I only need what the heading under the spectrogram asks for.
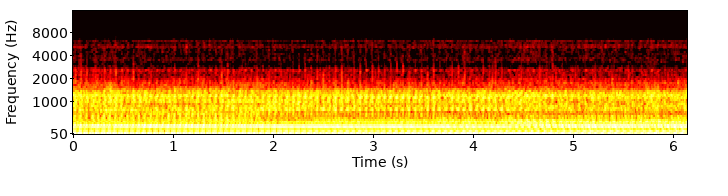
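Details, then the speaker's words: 1977 Chevy LUV idling a bit fast with an even low rumble and faint hiss. Idle set too high; a vacuum leak is suspected, and smoke is thought to be brake fluid burning off in the vacuum system. High idle. "I think we got our out a little high we turn that back a little"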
